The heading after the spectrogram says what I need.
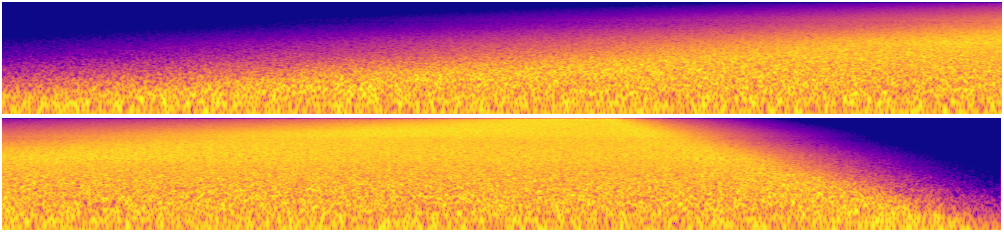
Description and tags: Simple white noise sweep.
Whoosh, Riser, Sweep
